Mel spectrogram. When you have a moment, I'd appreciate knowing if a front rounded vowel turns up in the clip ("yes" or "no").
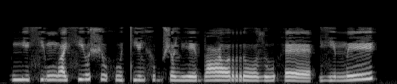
no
